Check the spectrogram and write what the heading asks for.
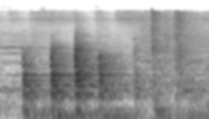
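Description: Interior door handle and latch being worked: a quick run of sharp clicks and knocks, about four a second, then two more.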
